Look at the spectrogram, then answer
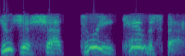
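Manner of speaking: high, excited, astonished exclamation.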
